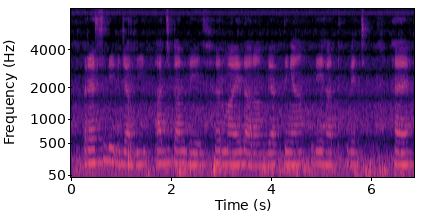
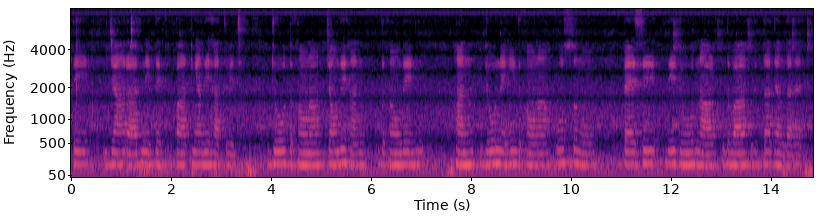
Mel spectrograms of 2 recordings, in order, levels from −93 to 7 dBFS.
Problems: background sounds at intervals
